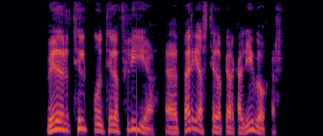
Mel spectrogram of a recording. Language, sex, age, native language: Icelandic, male, 50-59, Icelandic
